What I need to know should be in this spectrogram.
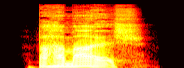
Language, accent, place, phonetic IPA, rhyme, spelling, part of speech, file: German, Germany, Berlin, [bahaˈmaːɪʃ], -aːɪʃ, bahamaisch, adjective, De-bahamaisch.ogg
- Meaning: of the Bahamas; Bahamian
